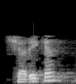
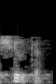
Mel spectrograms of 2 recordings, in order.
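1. Kata ini terdiri dari tiga suku kata, sya-ri-kah. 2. Kata ini terdiri dari dua suku kata, syir-kah. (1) "Dua bacaan. Syarikah dan syirkah" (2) "Bisa juga dibaca babu syirkah"

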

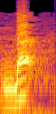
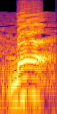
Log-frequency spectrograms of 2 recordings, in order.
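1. Vokalnya berhenti mendadak. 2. Vokalnya agak dipanjangkan. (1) "Tapi suara langsung mati" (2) "itu agak nyeret sedikit, tidak boleh"

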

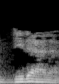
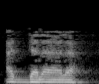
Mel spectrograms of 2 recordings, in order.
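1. الحركة الأولى هي i، كما في dilala. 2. الحركة الأولى هي a، كما في dalala. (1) "فكثير من الناس تجد أنه يقول" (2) "لكن الأفصح وجه إيش؟"

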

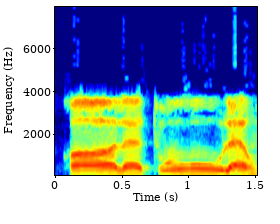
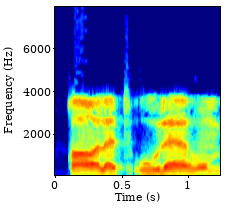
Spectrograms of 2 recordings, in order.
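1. تُحذف الهمزة وتنتقل حركتها إلى الحرف السابق. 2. الهمزة تُنطق بعد الكلمة الأولى.

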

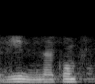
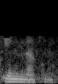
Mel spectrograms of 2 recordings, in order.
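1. ألف مد، ثم همزة ثانية مسهلة. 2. همزتان محققتان بلا حركة بينهما. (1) "وبالإدخال مع التسهيل" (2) "فيقرأ إنكم كغيره"

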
